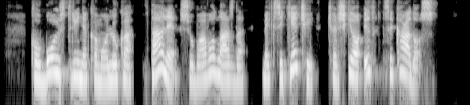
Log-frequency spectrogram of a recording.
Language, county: Lithuanian, Kaunas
